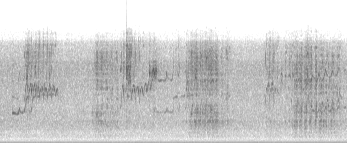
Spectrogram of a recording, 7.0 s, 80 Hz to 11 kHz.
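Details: Indoor nest of hungry barn owl chicks in Spain, 28 November 2023: scattered rasping hiss bursts mixed with thin wavering squeaks, moderately quiet, over a constant low electrical hum.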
